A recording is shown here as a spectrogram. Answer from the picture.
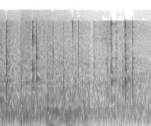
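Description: Several light, sharp clicks of small plastic wiring-harness clips being worked off by hand, over faint background music.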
